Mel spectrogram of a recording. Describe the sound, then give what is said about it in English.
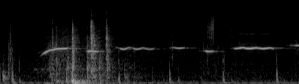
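Columbo whistles a steady, sustained tune while examining files spread out over a table in an office at a radio station, the clear tone holding and wavering slightly, with soft rustling and light knocks of handling objects underneath. “At the radio station, a whistling Columbo is examining files spread out all over a table in an office.”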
